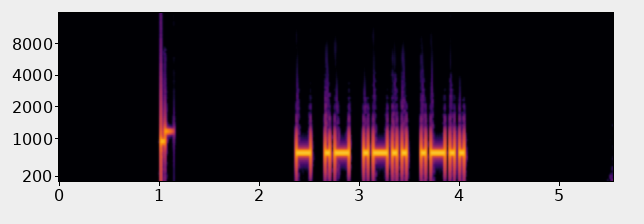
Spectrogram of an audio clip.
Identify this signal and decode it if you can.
Morse code, heard as a keyed tone, about 25 wpm, 700 Hz. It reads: TALL
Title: Four Letter Words - 25wpm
